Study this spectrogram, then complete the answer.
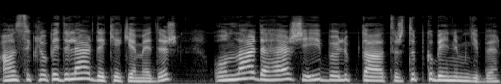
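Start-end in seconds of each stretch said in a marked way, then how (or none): none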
